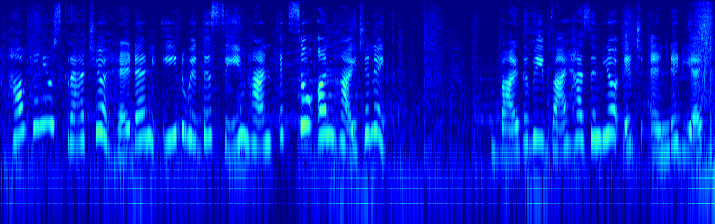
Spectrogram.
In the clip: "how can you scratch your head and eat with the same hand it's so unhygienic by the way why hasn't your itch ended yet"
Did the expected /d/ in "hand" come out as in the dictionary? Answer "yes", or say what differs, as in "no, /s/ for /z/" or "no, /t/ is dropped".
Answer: yes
